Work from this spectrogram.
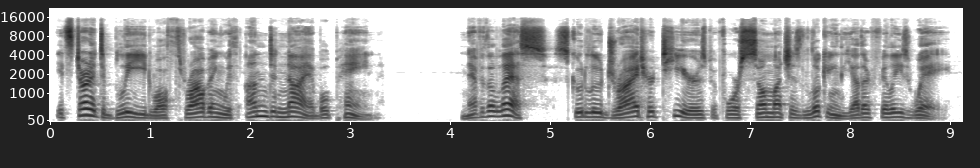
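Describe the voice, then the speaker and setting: A woman narrating a story in an expressive dramatic reading. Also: a bass voice, moderate pace.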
